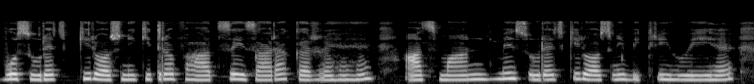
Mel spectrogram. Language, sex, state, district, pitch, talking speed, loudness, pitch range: Hindi, female, Jharkhand, Ranchi, 225 Hz, 160 wpm, -17 LUFS, 215-240 Hz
